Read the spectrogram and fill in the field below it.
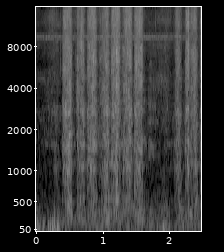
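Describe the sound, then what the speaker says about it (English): Sandpaper rubbed back and forth over the hacksaw-cut edges of a PVC pipe, giving a steady series of rasping strokes, close and fairly quiet, with no talking. "sanding all around"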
